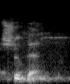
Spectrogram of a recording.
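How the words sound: It has a soft, lightly pronounced r sound. "जो US वाले हैं या यूके वाले हैं वो शुगर बोलते हैं"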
